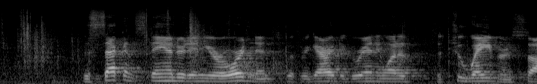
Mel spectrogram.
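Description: A man speaks into a microphone in a calm, formal voice.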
